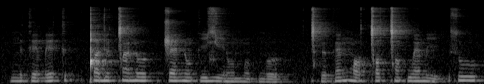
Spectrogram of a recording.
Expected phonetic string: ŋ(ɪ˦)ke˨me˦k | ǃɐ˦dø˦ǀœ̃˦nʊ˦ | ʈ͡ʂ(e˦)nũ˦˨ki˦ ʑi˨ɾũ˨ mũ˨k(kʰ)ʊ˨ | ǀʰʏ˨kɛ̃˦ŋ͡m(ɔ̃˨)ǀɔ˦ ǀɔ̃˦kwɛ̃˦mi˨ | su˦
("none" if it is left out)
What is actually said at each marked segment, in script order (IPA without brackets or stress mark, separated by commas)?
ɪ˨, ɛ˦, ŋ, ɔ˨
